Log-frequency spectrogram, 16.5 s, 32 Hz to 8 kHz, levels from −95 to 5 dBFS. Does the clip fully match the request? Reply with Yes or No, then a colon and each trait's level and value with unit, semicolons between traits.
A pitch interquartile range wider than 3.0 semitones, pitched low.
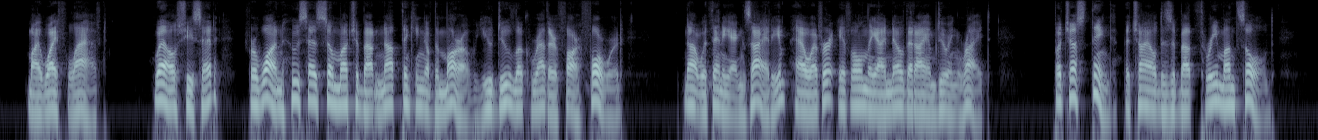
Yes: average, 4.6 semitones; low, 110 Hz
